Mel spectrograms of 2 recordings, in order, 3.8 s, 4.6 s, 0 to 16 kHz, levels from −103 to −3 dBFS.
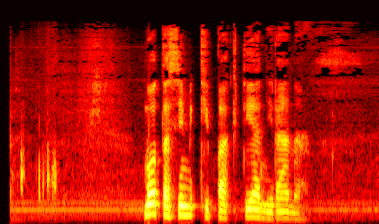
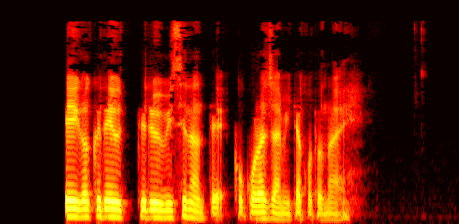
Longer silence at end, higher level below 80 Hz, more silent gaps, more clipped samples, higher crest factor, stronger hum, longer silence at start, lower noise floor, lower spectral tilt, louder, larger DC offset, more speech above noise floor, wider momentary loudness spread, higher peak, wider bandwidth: second, 0.75 s vs 1.1 s; second, -66 dBFS vs -58 dBFS; neither; neither; first, 24 dB vs 18 dB; neither; second, 0.2 s vs 0.65 s; second, -50 dBFS vs -79 dBFS; about the same, -6 dB/octave vs -6.5 dB/octave; about the same, -22 LUFS vs -24 LUFS; neither; second, 28 dB vs 55 dB; first, 25 LU vs 11 LU; first, 0 dBFS vs -8 dBFS; about the same, 10.5 kHz vs 11.5 kHz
